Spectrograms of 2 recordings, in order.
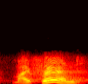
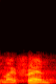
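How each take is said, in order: First: Louder, incredulous "My friend?" with a falling end; an old preacher stunned at the word friend; exclaimed. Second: Said in the usual way. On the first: Retold or imitated. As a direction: echo "My friend?" in disbelief, punching it out. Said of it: "exclaimed the old preacher". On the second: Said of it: "when he said".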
